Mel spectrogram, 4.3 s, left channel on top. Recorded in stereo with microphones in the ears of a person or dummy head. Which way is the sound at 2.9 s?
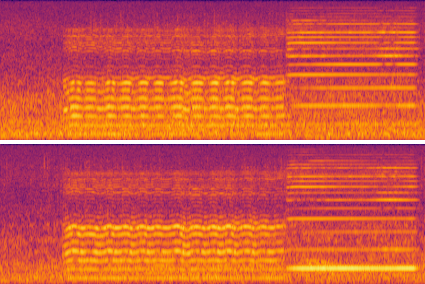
Centre (ahead or behind).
